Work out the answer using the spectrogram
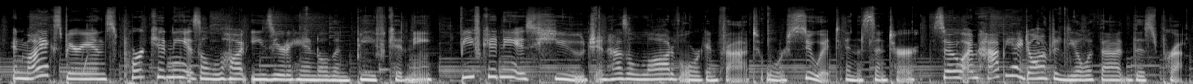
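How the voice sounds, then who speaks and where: Woman, high-pitched voice, scripted tutorial narration, pet channel host, faint music behind. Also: a little mellow. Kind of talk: scripted how-to voice-over narration. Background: background music.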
